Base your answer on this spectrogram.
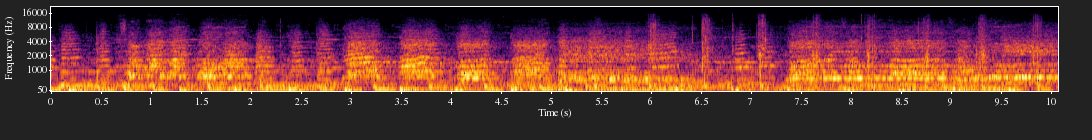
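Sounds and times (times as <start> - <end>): choir singing: 0.6 - 2.3, 2.9 - 6.6, 7.2 - 10.0.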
